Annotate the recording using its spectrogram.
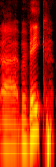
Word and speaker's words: Vivek: Speaking of running for president, Vivek Ramaswamy, Vivek rhymes with cake, got a wake-up call when he invited the most racist woman in America, Ann Coulter, onto his podcast.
